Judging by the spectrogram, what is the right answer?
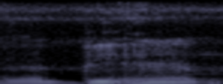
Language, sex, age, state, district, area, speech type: Assamese, male, 45-60, Assam, Majuli, rural, spontaneous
